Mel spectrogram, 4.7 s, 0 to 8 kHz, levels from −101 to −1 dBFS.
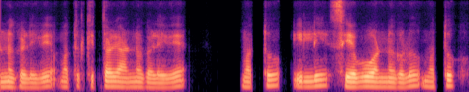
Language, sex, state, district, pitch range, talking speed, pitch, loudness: Kannada, male, Karnataka, Koppal, 115-135 Hz, 115 wpm, 120 Hz, -19 LUFS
